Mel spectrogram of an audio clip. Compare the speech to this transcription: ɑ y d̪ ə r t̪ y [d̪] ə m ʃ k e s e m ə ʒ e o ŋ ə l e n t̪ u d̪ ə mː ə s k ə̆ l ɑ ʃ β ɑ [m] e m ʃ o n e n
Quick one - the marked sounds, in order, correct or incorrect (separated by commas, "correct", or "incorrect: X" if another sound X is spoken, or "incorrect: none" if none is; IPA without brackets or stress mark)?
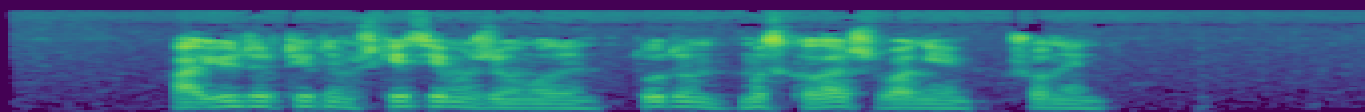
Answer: correct, incorrect: ŋ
